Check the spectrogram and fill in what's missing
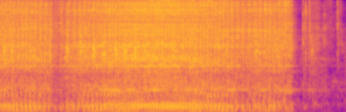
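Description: A sewing machine stitches the placket strip of an old kurta, a loud close mechanical whirr running steadily for about three seconds before stopping abruptly, with no voice over it.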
